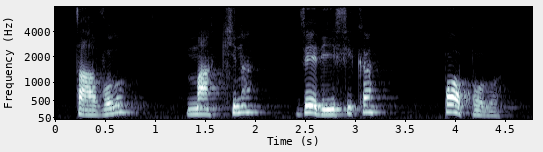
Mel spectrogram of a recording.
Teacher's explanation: as proparoxítonas possuem a sílaba tônica em sua antepenúltima sílaba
